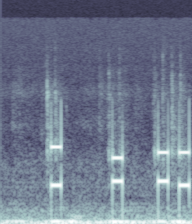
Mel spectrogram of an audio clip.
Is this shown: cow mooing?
no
